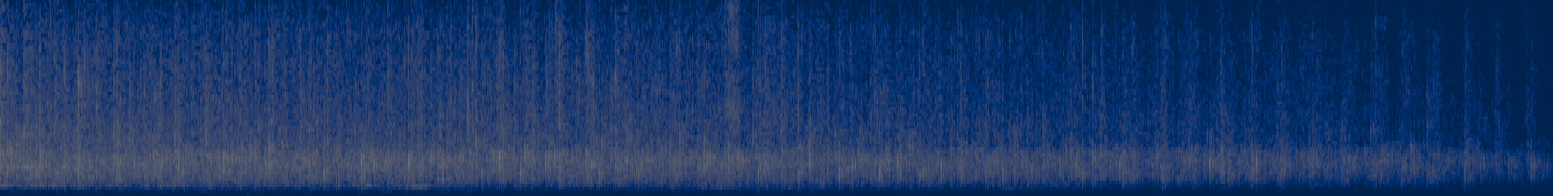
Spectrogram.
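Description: A large congregation applauding: a dense patter of many hands clapping that slowly dies away.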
